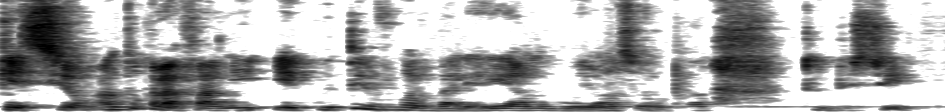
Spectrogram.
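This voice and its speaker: A man introducing a clip as a show host in a brisk, chatty presenter manner. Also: fairly high pitch, vocal fry, darkish tone. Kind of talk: channel intro. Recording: echoey room with faint noise.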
